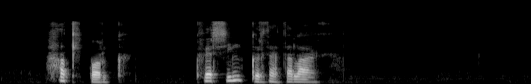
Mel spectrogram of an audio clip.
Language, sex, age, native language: Icelandic, male, 30-39, Icelandic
